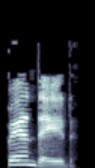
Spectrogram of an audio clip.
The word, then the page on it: bandaid: British English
